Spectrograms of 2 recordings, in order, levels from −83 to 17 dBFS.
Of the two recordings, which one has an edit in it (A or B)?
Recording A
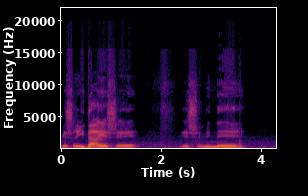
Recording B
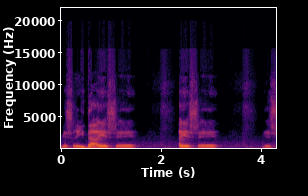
B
